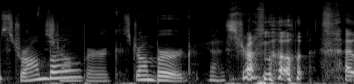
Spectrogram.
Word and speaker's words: Stromberg: do you say the villain's name strom strongberg stromberg yes drama i like i like strombo no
